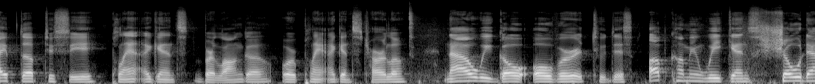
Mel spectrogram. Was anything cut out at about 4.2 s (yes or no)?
yes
